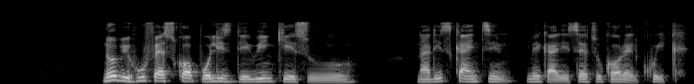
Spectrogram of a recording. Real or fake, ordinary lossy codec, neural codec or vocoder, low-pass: real; none; none; 7.2 kHz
